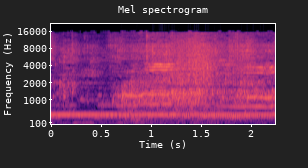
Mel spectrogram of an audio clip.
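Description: Pool water splashing and sloshing as a person moves through it, growing louder about two-thirds of a second in, over opera music holding one long note.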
